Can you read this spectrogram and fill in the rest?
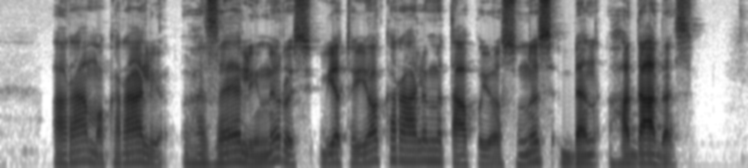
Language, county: Lithuanian, Kaunas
